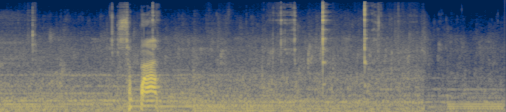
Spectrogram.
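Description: Cutlery scraping and clinking against a plate while stir-fried petai is cut during a meal, a few sharp metallic taps and scrapes close up, with people talking throughout.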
